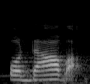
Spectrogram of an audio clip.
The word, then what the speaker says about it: Ottawa: capital of canada um when you read it it's like ottawa but when you pronounce it is odawa which actually can create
